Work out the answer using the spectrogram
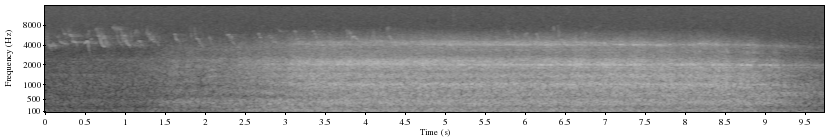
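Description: Tokaido Shinkansen bullet train passing at speed. A rushing noise builds over about two seconds, holds steady with a thin high whine running through it, then fades away near the end.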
